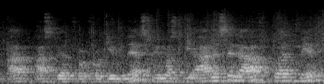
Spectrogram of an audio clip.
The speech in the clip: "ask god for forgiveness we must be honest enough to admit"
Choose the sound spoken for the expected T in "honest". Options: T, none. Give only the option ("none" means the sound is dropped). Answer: none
